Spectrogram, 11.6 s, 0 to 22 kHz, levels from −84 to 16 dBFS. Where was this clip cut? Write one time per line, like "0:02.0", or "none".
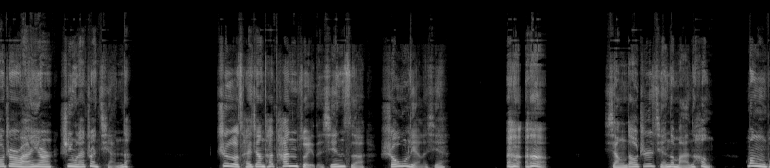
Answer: none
